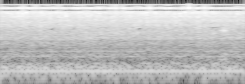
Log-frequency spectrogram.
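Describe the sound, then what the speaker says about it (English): Garlic hits a hot pan of mushrooms, a steady, even sizzle and hiss with no talk over it. "So I'm just gonna add my garlic in now."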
